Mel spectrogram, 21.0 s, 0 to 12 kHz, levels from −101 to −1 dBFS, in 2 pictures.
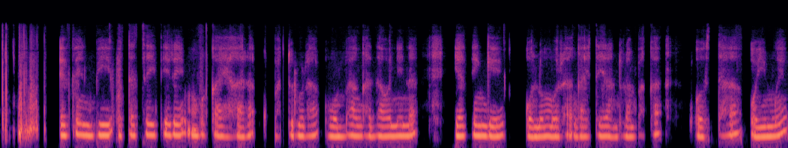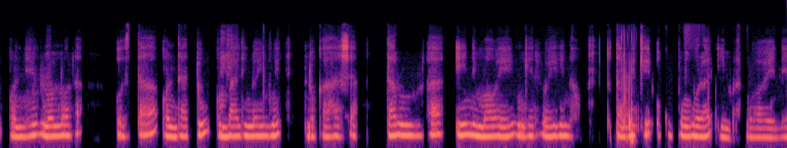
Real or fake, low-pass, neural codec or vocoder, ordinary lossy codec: real; 7.2 kHz; none; Opus, 64 kbps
